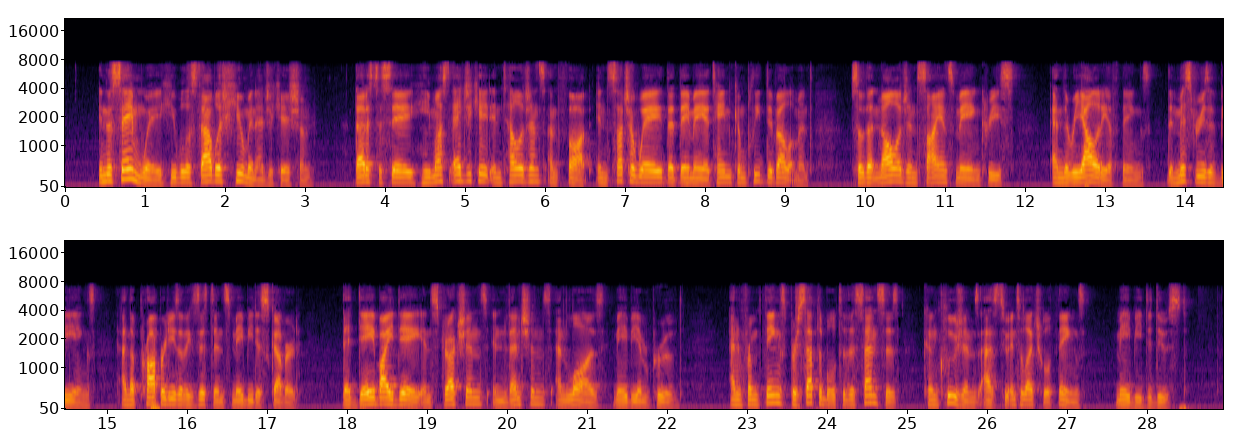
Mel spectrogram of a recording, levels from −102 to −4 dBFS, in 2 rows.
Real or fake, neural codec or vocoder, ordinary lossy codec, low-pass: real; none; AAC, 48 kbps; 7.2 kHz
